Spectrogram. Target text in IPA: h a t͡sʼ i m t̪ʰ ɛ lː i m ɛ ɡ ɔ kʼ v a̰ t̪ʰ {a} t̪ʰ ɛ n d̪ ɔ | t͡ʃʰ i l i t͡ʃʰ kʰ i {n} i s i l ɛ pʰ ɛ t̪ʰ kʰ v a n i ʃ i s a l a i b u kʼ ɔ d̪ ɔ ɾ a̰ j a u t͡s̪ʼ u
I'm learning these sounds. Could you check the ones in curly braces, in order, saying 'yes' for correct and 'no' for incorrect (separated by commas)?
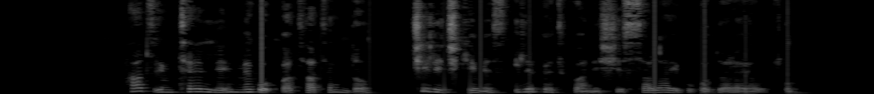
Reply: yes, no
